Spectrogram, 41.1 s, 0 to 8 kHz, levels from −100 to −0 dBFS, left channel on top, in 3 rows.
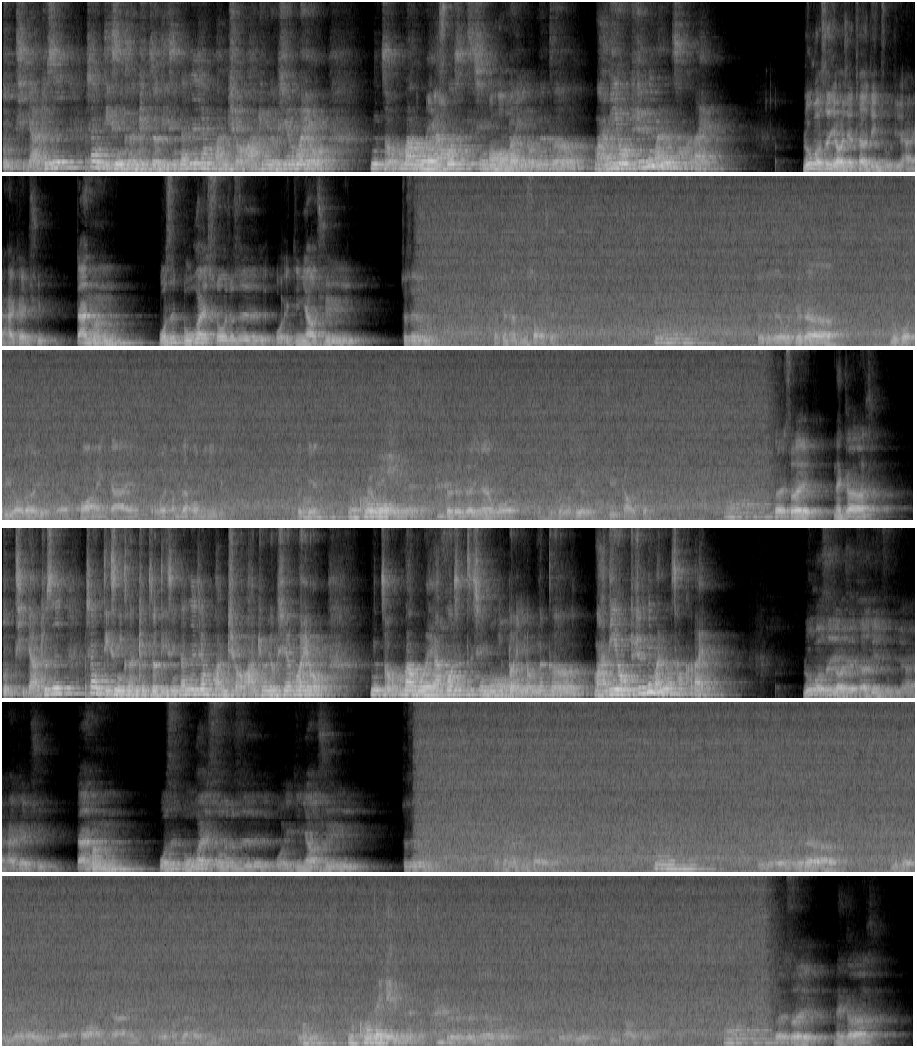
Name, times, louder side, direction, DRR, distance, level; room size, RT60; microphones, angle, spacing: voice 1, 0.0-5.2 5.5-10.5 15.0-15.5 23.5-24.2 31.9-32.3 32.6-33.6 33.8-34.1 38.2-39.0, right 2 dB, 50° right, 2 dB, 0.5 m, -31 dB
voice 2, 7.3-7.9 12.0-14.4 14.8-15.5 16.0-19.0 19.7-20.2 21.1-22.0 25.0-26.2 27.0-30.8 31.8-32.2 32.8-33.4 34.0-35.1 35.4-37.1 39.0-39.6 39.9-40.5, left 3 dB, 60° left, 5 dB, 0.4 m, -35 dB
sound 1, 19.8-38.9, right 1 dB, 80° right, 1.1 m, -44 dB
4.2 x 2.3 x 3.5 m, 1.2 s
head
